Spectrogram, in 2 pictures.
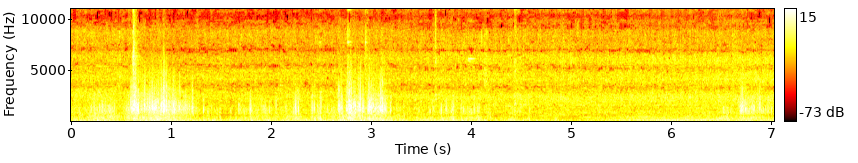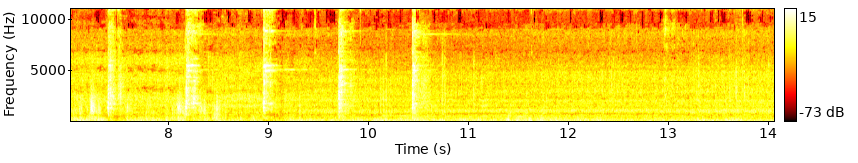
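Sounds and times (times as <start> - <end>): low engine rumble: 0.0 - 14.0
hammer striking steel: 7.3 - 10.8.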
